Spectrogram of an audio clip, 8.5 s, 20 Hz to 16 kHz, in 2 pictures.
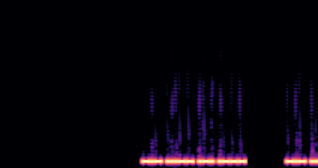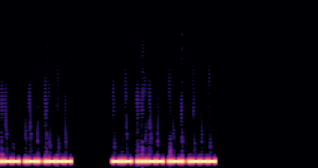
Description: Morse code, heard as a keyed tone, about 46 wpm, 700 Hz. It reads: K3RJ K3RJ K3RJ
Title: USA Call Signs - 4 Characters - Repeated 3x - 45wpm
